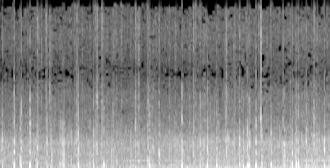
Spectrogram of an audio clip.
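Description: Rain falling, with dense, irregular drops ticking close to the microphone over a steady hiss.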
